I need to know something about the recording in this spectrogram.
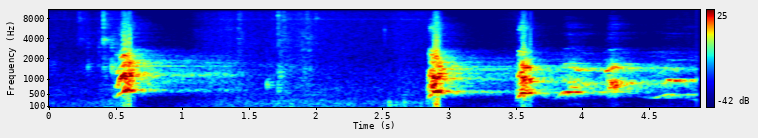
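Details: Jimmer, a 4.5-month-old Briard puppy, barks in the background during a German Shepherd's first nosework try, finding treats beneath tennis balls. Short, sharp barks trail into whiny tails, one near the start and a quick cluster of several later.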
